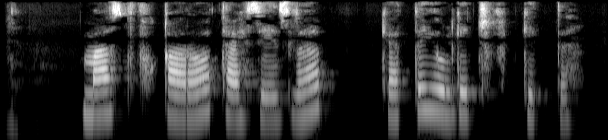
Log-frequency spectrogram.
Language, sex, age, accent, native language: Uzbek, female, 19-29, Jizzax, Uzbek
